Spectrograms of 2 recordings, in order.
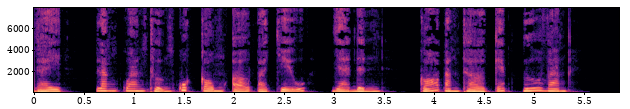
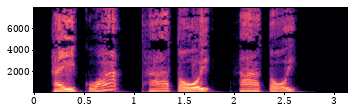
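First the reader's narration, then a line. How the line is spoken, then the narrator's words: Laughing loudly. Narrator (Vietnamese): Ngài cười lớn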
